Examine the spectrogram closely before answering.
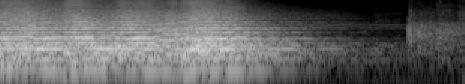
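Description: A brass band plays loudly in a large echoing hall, then stops.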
